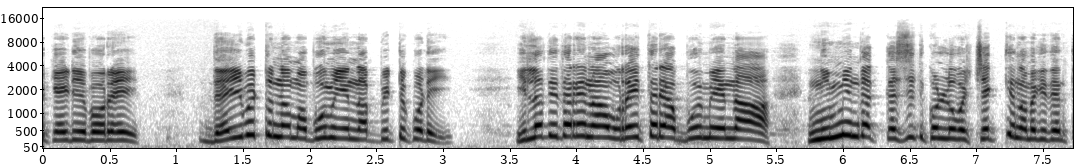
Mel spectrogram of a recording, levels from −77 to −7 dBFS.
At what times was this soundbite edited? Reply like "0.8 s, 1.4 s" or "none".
none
